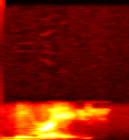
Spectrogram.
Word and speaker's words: mores: or it's also called mores, is how it's pronounced.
